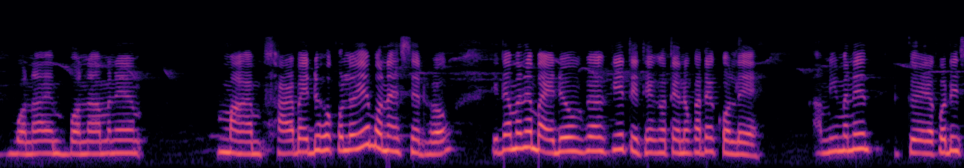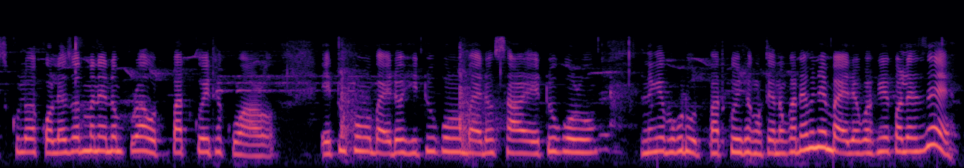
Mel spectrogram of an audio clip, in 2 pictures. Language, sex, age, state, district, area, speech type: Assamese, female, 18-30, Assam, Sivasagar, urban, spontaneous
